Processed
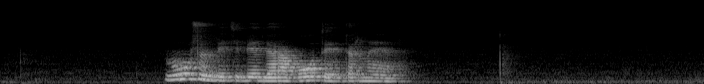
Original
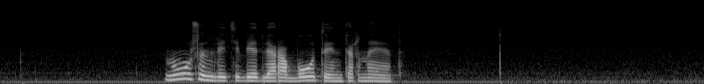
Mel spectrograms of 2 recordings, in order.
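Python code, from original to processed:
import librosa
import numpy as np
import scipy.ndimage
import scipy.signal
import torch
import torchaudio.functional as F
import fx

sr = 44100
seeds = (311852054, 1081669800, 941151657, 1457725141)

y = fx.rev_schroeder(x, sr, rt60_s=0.62, comb_ms=25, drr_db=0.5)
y = y * librosa.db_to_amplitude(-4.5)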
